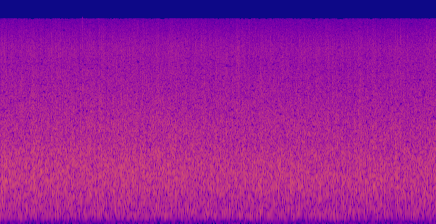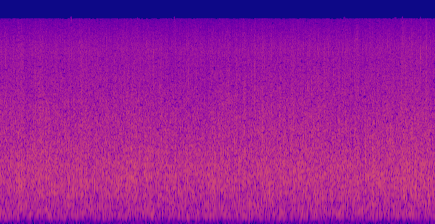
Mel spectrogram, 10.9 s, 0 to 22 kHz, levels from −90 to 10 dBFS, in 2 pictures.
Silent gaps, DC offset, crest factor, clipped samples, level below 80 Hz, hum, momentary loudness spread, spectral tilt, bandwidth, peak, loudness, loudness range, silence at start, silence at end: none; under 0.1%; 20 dB; under 0.1%; -68 dBFS; none; 1 LU; -1 dB/octave; 16.5 kHz; -12 dBFS; -30 LUFS; 1 LU; 0 s; 0 s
